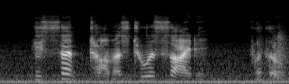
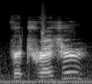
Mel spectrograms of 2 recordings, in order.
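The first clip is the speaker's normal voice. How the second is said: eager question; 5 semitones higher, 7 dB louder than usual. A narrator's reading. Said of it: "Thomas asked".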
